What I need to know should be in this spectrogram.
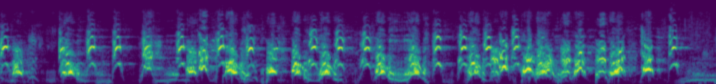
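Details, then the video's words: A pit bull crossed with Redbone Coonhound, a female, barks angrily toward the camera, a dense stream of sharp, harmonic yelps and barks in quick bursts, briefly pausing near the start, then sustained with strained, whiny edges. "Pitbull (Redbone Coonhound mix) aggressive barking"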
